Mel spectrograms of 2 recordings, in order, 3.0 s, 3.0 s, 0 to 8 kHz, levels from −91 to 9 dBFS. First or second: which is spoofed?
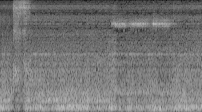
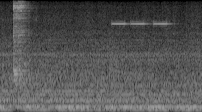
first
